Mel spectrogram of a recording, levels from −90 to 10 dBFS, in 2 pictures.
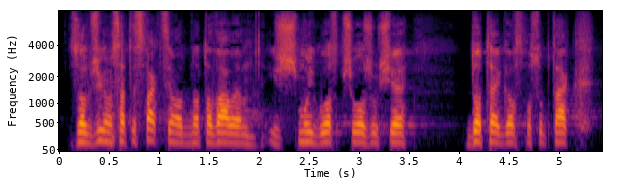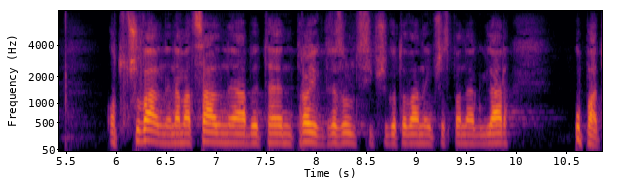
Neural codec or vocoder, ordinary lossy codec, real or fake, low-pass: none; none; real; none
